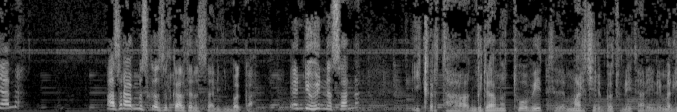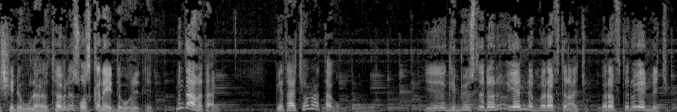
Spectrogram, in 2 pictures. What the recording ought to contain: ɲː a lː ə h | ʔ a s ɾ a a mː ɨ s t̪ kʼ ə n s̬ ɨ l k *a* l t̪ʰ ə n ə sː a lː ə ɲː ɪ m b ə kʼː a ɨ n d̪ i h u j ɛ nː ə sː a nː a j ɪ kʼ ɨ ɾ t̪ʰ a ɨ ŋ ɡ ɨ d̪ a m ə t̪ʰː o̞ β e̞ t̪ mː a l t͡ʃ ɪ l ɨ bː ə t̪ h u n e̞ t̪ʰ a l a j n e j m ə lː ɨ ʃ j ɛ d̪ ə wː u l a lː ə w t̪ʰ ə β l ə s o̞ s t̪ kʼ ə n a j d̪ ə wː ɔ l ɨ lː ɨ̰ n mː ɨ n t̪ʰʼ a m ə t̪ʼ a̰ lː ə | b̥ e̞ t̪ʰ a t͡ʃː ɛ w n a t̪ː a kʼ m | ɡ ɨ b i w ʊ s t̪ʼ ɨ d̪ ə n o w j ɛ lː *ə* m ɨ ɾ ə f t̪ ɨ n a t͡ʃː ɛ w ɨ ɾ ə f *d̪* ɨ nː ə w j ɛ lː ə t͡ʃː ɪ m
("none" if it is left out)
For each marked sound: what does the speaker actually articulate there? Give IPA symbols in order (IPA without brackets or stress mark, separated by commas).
a, ə, t̪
